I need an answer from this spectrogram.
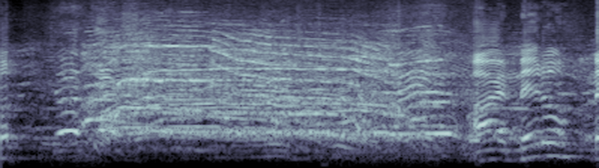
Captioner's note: crowd cheers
